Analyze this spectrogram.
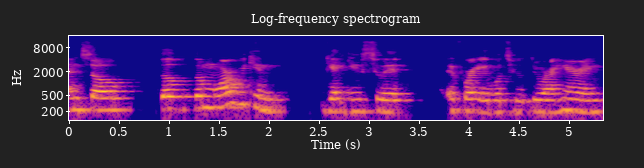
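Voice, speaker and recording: A woman speaks at a moderate pace in a medium-pitched voice with fairly even intonation. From immigrant family in the US. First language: another language besides English. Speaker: workplace inclusion trainer. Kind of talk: webinar Q&A discussion. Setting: online webinar. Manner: casual, filler-heavy.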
